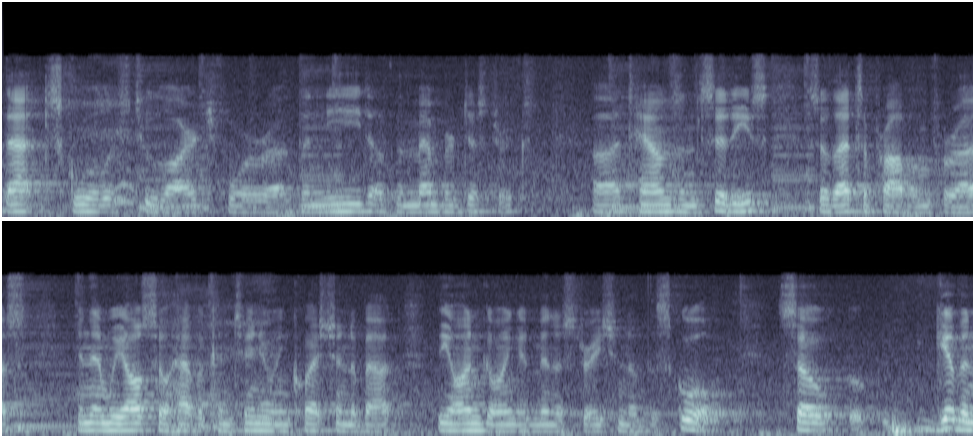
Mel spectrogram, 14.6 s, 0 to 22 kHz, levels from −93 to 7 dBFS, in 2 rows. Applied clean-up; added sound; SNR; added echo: none; Guitar + Breathing; 16 dB; none.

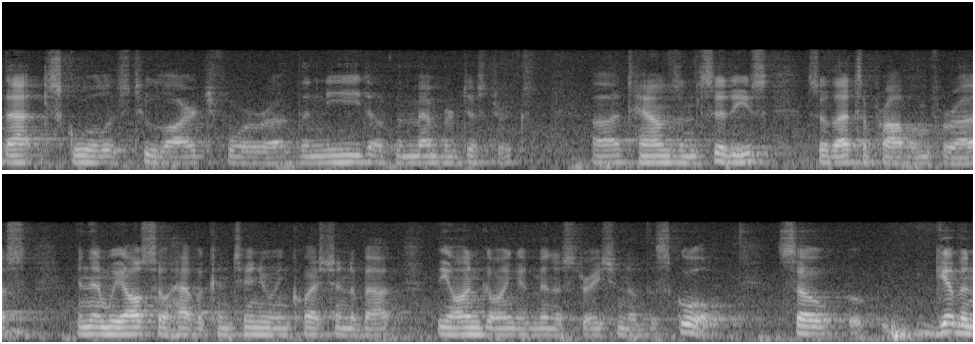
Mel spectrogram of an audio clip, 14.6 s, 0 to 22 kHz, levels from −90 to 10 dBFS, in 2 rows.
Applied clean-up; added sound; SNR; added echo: none; none; none; none.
